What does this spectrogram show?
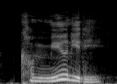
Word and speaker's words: community: 이번 표현은 community, community, community 라고 발음하시면 되겠고요. 이때에도 단어가 약간 길어서 강세를 말씀드리면 mu에 있습니다.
